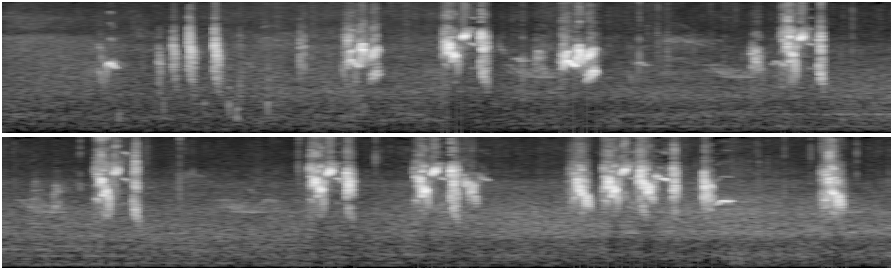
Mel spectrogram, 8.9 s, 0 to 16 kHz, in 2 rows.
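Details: Group of sparrows at a Tenmangu shrine's rear entrance on 25 February 2020, welcoming an arriving person with a lively run of sharp, high chirps and twitters, bursts crowding every half second or so.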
